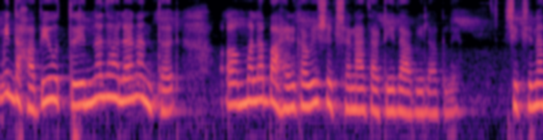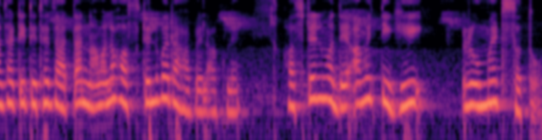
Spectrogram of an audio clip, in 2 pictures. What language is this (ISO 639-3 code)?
mar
